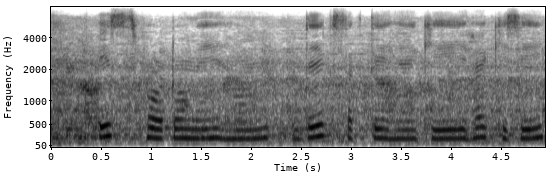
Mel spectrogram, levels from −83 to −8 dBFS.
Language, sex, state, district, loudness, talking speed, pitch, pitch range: Hindi, female, Haryana, Rohtak, -16 LUFS, 120 wpm, 200 Hz, 190-210 Hz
